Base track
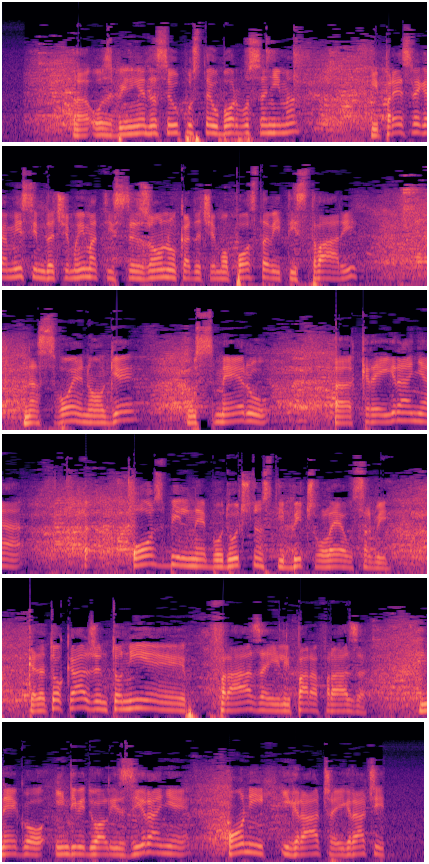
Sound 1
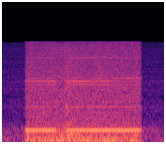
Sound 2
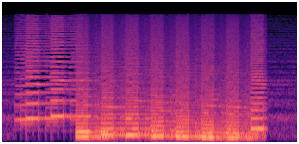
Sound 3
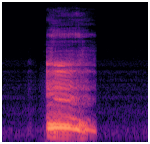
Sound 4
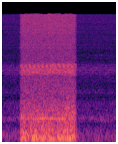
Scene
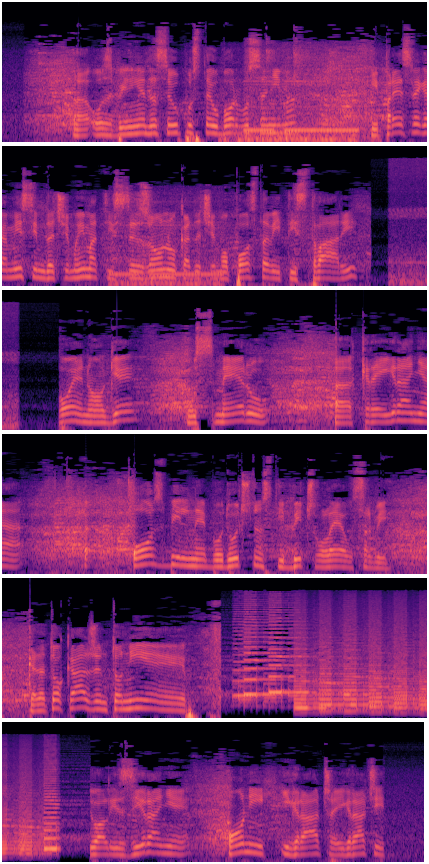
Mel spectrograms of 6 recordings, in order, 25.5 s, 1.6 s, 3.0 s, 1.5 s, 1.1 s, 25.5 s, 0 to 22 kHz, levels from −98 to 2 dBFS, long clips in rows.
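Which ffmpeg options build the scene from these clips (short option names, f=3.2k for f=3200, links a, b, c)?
-filter_complex "[1:a]asplit=2[a][b];[0:a]volume=-6dB[c];[a]acompressor=mode=upward:threshold=-27dB:ratio=4:attack=0.81:release=82:knee=2.83:detection=peak[d];[2:a]highpass=f=250:w=0.5412,highpass=f=250:w=1.3066[e];[c]asplit=3[f][g][h];[f]atrim=end=7.934[i];[4:a]atrim=end=1.14,asetpts=PTS-STARTPTS,volume=-16dB[j];[g]atrim=start=9.066:end=19.184[k];[e]atrim=end=2.95,asetpts=PTS-STARTPTS,volume=-1dB[l];[h]atrim=start=22.126[m];[d]atrim=end=1.62,asetpts=PTS-STARTPTS,volume=-7dB,afade=t=in:d=0.004:c=hsin,afade=t=out:st=1.616:d=0.004:c=hsin,adelay=2180[n];[b]atrim=end=1.62,asetpts=PTS-STARTPTS,volume=-13.5dB,afade=t=in:d=0.004:c=hsin,afade=t=out:st=1.616:d=0.004:c=hsin,adelay=5080[o];[i][j]acrossfade=d=0.004:c1=hsin:c2=hsin[p];[p][k]acrossfade=d=0.004:c1=hsin:c2=hsin[q];[q][l]acrossfade=d=0.004:c1=hsin:c2=hsin[r];[r][m]acrossfade=d=0.004:c1=hsin:c2=hsin[s];[s][n][o]amix=inputs=3:normalize=0"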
